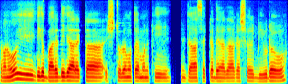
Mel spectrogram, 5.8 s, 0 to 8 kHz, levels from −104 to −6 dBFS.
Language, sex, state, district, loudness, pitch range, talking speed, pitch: Bengali, male, Tripura, Unakoti, -17 LUFS, 125-130 Hz, 145 wpm, 130 Hz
